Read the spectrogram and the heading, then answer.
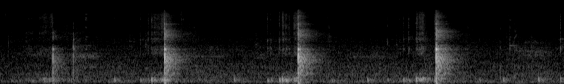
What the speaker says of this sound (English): we want to slice up our potato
